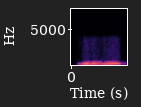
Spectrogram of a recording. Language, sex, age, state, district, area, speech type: Gujarati, female, 18-30, Gujarat, Morbi, urban, conversation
